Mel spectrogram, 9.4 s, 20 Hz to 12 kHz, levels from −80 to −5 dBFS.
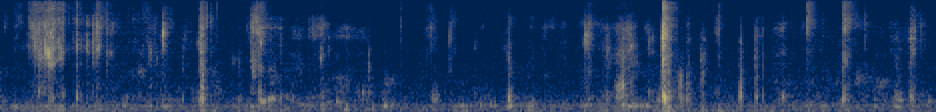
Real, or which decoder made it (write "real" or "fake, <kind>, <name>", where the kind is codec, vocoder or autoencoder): fake, autoencoder, DAC-VAE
